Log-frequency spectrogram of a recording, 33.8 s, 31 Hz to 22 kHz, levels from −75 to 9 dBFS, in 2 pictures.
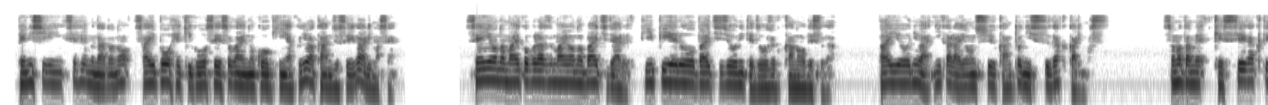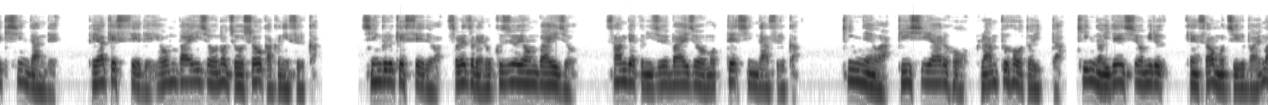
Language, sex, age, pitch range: Japanese, male, 50-69, 105-130 Hz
